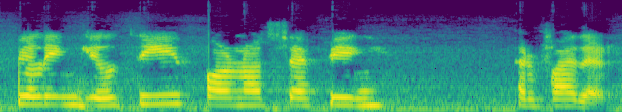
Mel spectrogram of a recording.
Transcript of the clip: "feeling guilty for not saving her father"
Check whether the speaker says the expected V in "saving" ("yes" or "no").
no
